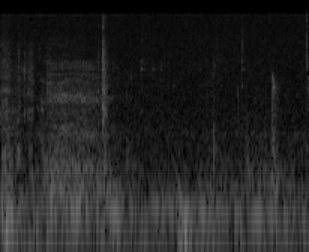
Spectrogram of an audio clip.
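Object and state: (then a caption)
Small plastic bottle. A small, hollow, clear plastic bottle with a white cap and printed label is held in one hand and tapped quickly with the fingernails of the other. The taps come as soft, rapid, dry clicks that sound like typing, with a few sharper bright ticks over a low, steady hum.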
